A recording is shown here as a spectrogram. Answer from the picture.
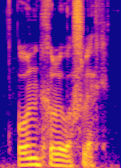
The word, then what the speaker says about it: Ongelooflik: Ongelooflik. So it's like a lu as opposed to u. It's u. Yeah. – Ongelooflik.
